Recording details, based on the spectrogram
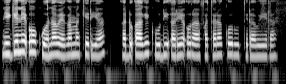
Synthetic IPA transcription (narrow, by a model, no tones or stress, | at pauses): niːɡeneʔokwɔnawɛɣamakeɾiaː | doʔaɣekudiʔaɾeaʔoɾafataɾakoɾutiɾaweːɾa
